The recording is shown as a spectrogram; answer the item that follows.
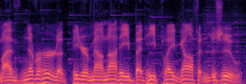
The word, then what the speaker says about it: Malnati: Let's see he pronounces it Malnati.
